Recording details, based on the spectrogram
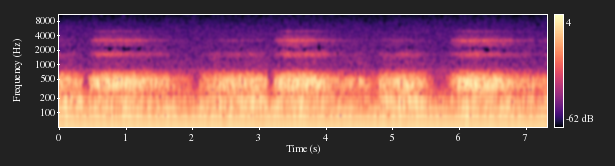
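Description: Low, hollow, blowing breath sounds with loud expiration and short pauses between phases: cavernous bronchial breathing.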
